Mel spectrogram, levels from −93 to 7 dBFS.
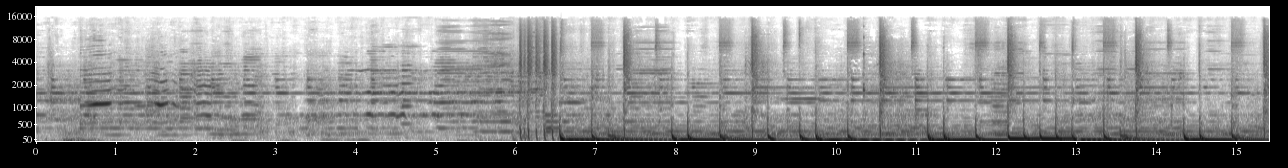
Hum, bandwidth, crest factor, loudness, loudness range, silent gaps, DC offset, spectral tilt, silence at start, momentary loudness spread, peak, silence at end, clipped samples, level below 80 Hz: none; 14.5 kHz; 14 dB; -16 LUFS; 12 LU; none; under 0.1%; -5 dB/octave; 0 s; 15 LU; 0 dBFS; 0 s; under 0.1%; -14 dBFS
